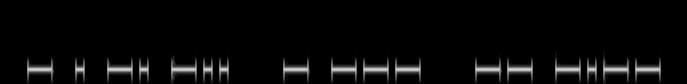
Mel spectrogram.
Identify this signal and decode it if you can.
Morse code, heard as a keyed tone, about 16 wpm, 700 Hz. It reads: TEND TO MY
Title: Sentences from Top 1000 Words - Review Part 5 - 15wpm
